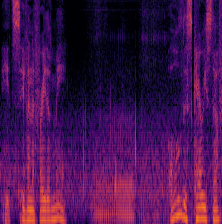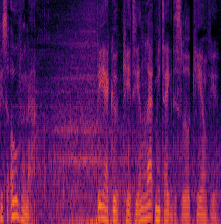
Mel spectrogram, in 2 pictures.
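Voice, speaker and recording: An actor playing a brave, earnest young boy in an adventure game, with expressive delivery. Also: medium pitch, moderate pace, pauses often, noisy background, close to an everyday voice. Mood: coaxing. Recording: music under the voice.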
